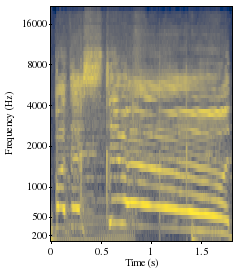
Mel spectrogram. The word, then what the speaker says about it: Potestivo: So please welcome the one and only Vinnie Potestivo.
